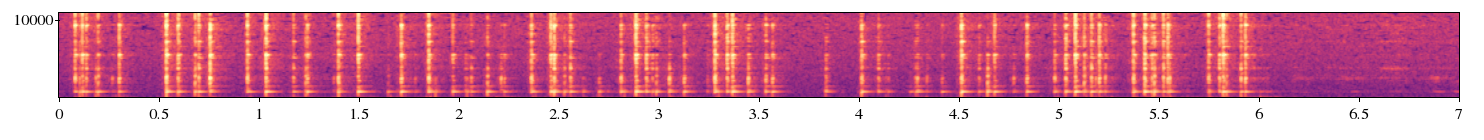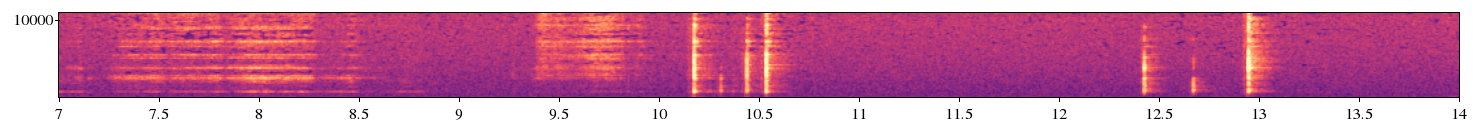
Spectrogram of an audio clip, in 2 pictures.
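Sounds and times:
quick dense taps with ringing tone: 0.0 - 6.1.

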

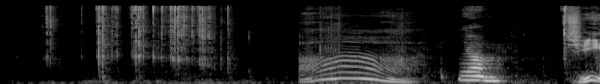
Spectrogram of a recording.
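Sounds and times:
person biting and chewing a crisp snack: 0.4 - 4.2
speech: 3.0 - 3.3, 4.6 - 5.2, 5.8 - 5.9.

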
